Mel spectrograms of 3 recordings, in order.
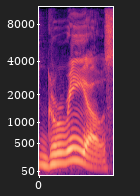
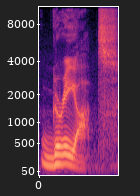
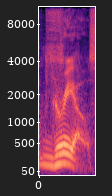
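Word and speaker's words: Griot's: when you say it's grios not griots okay grios okay the t is silent uh and the way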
